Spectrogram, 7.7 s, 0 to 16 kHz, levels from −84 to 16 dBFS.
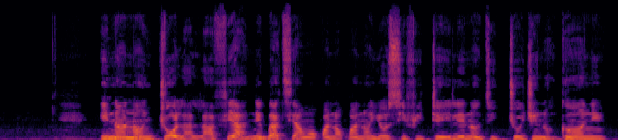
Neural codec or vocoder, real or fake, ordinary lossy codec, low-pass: none; real; Opus, 64 kbps; 14.4 kHz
